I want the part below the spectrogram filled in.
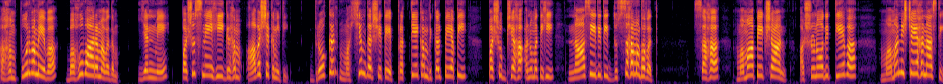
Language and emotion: Sanskrit, angry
